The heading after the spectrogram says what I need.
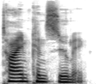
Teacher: So you see time and sum, the second syllable, and consuming, time consuming. Time and sum have the stress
